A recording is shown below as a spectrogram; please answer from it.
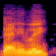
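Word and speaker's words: Dani Leigh: And that's how you say it, Danny Lee.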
